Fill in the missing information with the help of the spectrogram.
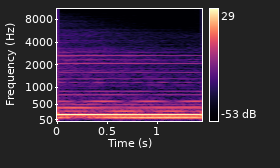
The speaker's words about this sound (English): I love that little echo they put on the end of the song there. That's so fun for me.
